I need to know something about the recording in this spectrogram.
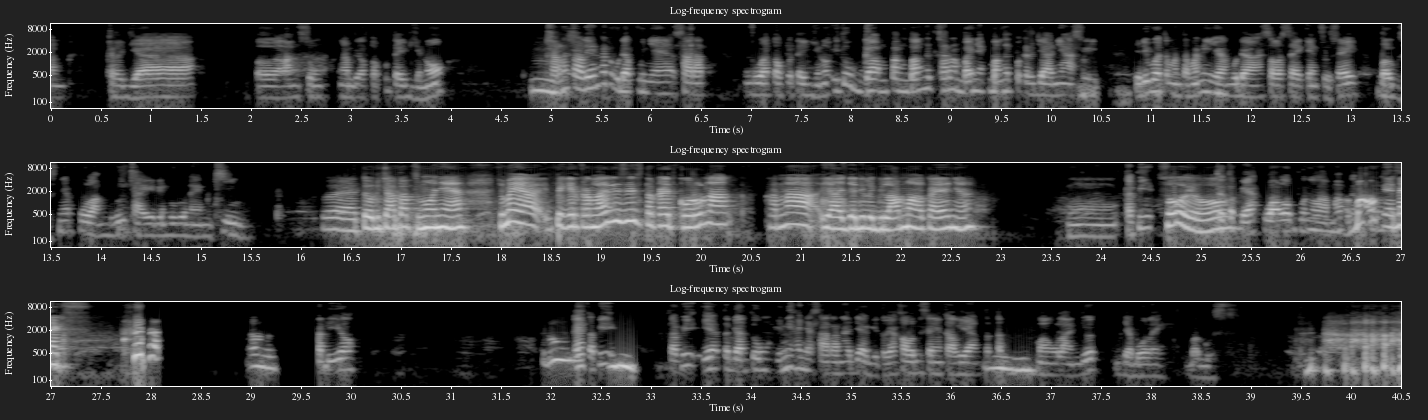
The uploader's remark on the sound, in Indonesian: Edisi copy paste dari live instagram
